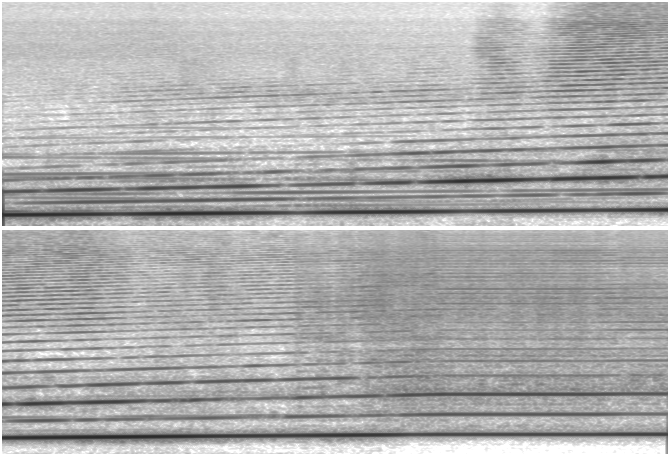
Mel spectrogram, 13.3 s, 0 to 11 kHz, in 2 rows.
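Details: Medion TV speaker during a 50-400 Hz frequency sweep and back. A smooth rising tone carries thin squeaky overtones: a resonant buzz or squeak in the speaker.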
